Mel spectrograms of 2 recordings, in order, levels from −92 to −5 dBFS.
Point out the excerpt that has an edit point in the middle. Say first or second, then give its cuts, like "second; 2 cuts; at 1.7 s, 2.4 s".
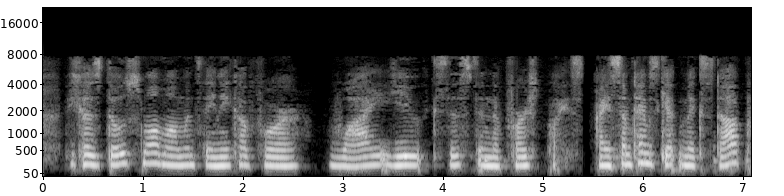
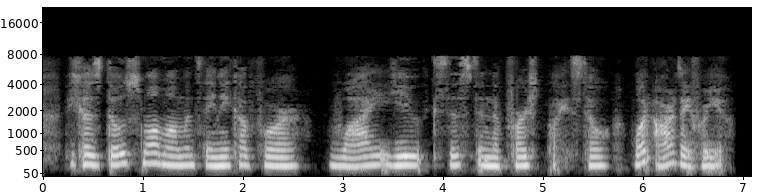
first; 1 cut; at 5.4 s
